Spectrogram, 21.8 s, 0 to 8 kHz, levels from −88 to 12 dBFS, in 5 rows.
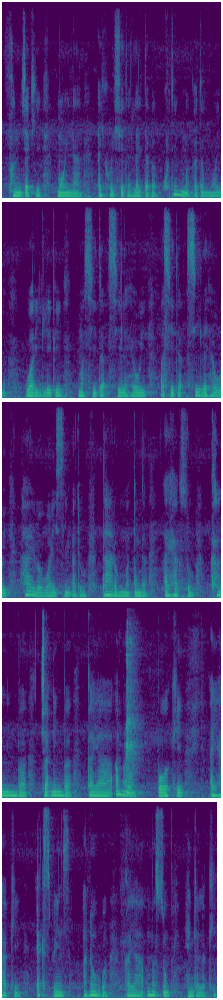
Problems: constant background noise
